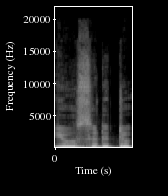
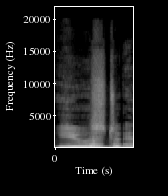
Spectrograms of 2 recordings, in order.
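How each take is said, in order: First: A clear d sound comes before 'to'. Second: No d sound comes before 'to'. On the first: The speaker calls it wrong. "യൂസ്ഡ് ടു എന്ന് പറയരുത്" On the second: The speaker calls it right. "യൂസ് ടു എന്നാണ് പറയേണ്ടത്"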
